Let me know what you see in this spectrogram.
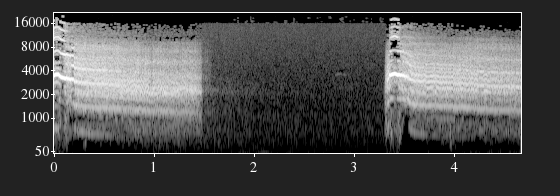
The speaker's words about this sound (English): Red-tailed hawks engage in spectacular aerial courtship displays accompanied by lots of screaming calls.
